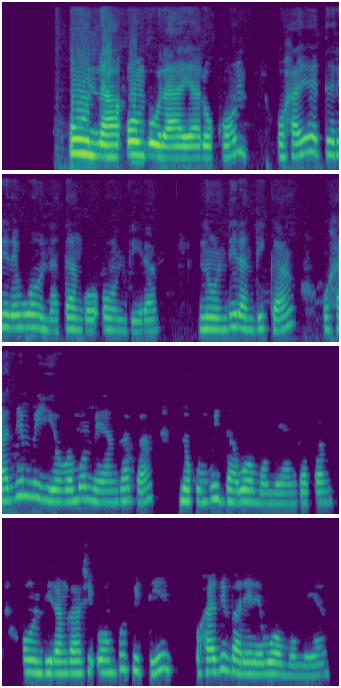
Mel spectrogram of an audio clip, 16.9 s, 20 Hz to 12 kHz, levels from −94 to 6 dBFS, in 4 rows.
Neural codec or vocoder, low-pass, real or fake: none; 10.8 kHz; real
